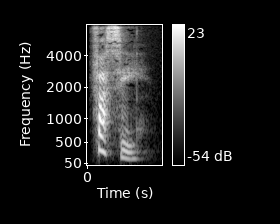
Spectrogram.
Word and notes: fussy: British English

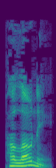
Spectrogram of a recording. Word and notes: polony: British English

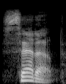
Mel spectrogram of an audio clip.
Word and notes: setup: British English

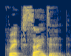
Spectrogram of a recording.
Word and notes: quick-sighted: British English

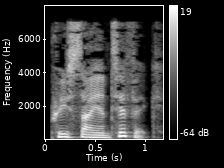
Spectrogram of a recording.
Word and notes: prescientific: British English

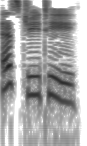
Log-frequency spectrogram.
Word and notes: sgt: British English

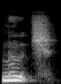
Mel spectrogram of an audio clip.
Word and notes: mooch: American English

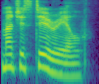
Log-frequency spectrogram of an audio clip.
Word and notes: magisterial: British English

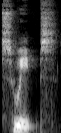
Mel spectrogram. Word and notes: sweeps: American English

